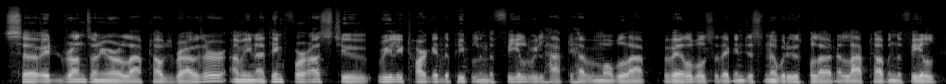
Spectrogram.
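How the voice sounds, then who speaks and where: Male startup founder as interview guest, Indian accent, low pitch, little melodic movement, informal explanatory delivery. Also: no echo, studio quality.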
